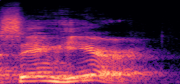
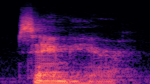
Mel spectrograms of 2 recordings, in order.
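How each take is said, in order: First: The pitch rises at the end. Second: The pitch falls at the end. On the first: Agreeing happily about something good. "If it's positive, ... It goes up" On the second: Agreeing about something bad. "If it's negative, ... it goes down"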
